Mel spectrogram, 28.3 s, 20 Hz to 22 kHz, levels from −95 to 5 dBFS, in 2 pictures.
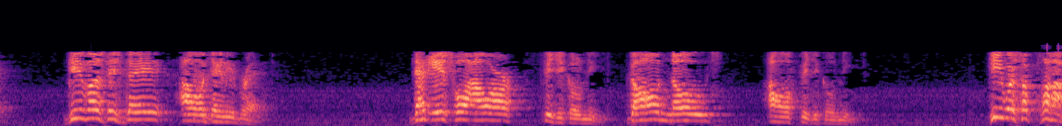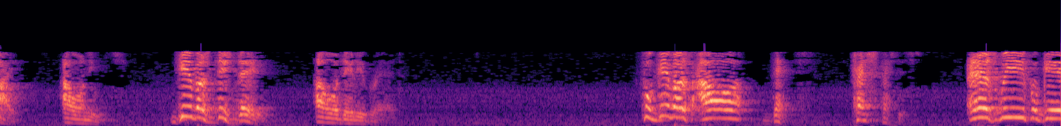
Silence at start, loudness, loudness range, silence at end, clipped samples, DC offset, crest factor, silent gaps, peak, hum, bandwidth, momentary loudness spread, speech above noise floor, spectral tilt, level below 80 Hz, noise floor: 0.9 s; -15 LUFS; 10 LU; 0 s; under 0.1%; under 0.1%; 18 dB; none; 0 dBFS; none; 5.4 kHz; 19 LU; 41 dB; -6 dB/octave; -62 dBFS; -57 dBFS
